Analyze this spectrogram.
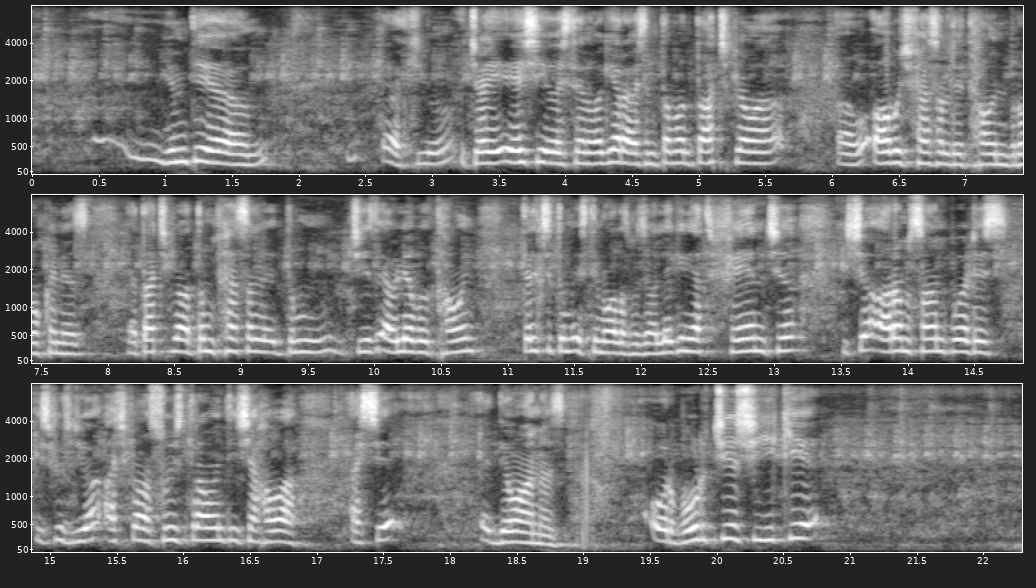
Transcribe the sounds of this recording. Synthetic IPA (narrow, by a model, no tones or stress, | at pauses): jimt̪i | t͡ʃaːjieːsiəːsʲt̪eːnʋɐɡeːɾaɐsinʲt̪ɐbɐnt̪ɐt͡ʃʰpʲeʋã | ɐːbɨd͡ʒfʰeːsilʈit̪ʰaːʋnʲbɾõːkʰɐnʲɐz | jãːt̪ɐt͡ʃʰi̥pʲeʋãːt̪umfʰeːsilt̪umt͡ʃiːzɐʋlʲjɐbɐlt̪ʰaːʋɐnʲ | t̪ɐlʲt͡ʃʰit̪umist̪iːmaːlɐs̬mɐzʲʋaːnleːk̬ʲinjɐt̪ʰfeːnt͡ʃʰi | iʃʰiɐɾɐmsaːnp̬oːʈʰʲɐs | ispʲijɐt͡ʃʰpʲeʋãːsud͡ʒt̪ɾaːʋɐnʲt̪iiʃʰiɦɐʋa | ɐsʲi | d̪iʋaːnɐz | oːɾbuɽt͡ʃiːzt͡ʃʰijiki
